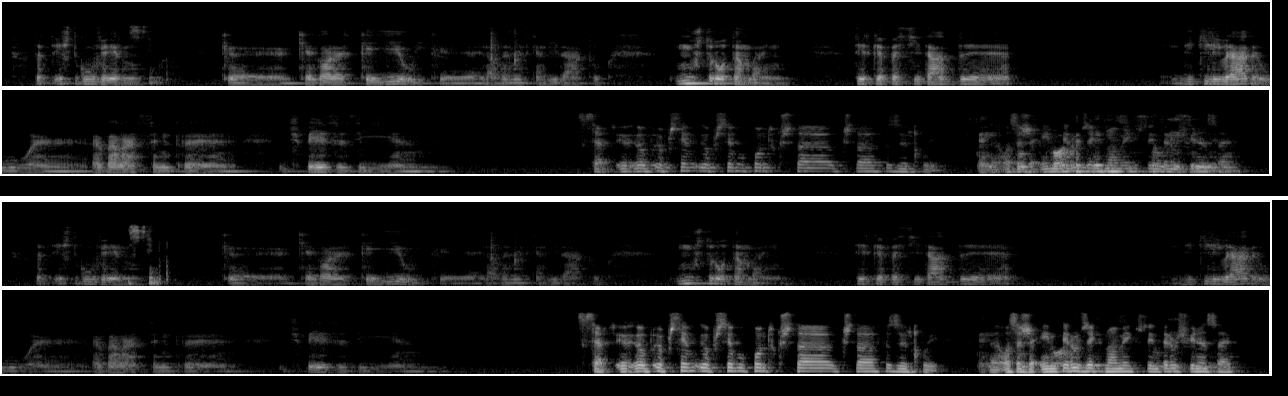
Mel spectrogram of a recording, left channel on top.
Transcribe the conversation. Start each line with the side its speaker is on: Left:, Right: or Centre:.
Left: Portanto, este governo,
Right: Sim.
Left: que, que agora caiu e que é novamente candidato, mostrou também ter capacidade de, de equilibrar o, eh, a balança entre despesas e, hum,
Right: Certo, eu, eu- eu percebo, eu percebo o ponto que está, que está a fazer, Rui.
Left: é,
Right: Ah, ou seja,
Left: tem forma
Right: em termos
Left: que
Right: económicos,
Left: é difícil
Right: em termos
Left: dizer.
Right: financeiros,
